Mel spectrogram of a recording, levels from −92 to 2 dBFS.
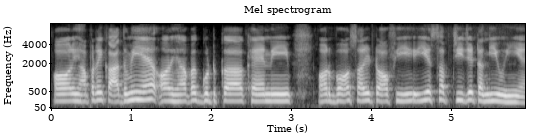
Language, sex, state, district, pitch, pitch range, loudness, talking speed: Hindi, female, Bihar, West Champaran, 205 Hz, 200-215 Hz, -15 LUFS, 210 wpm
